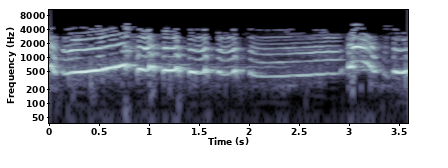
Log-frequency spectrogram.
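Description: A woman crying and sobbing in distress, with long wavering wailing moans broken by a few short catches of breath. The crying is loud and heard alone.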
